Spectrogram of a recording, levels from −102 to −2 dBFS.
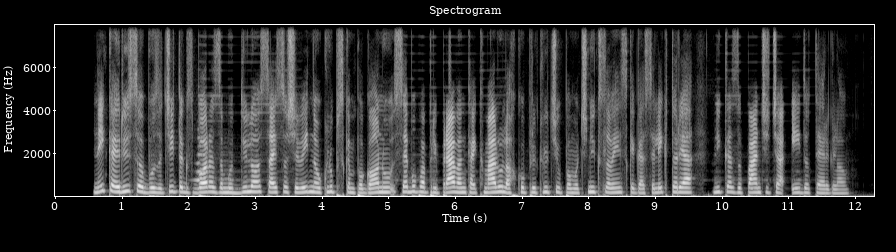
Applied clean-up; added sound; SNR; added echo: neural mask model DeepFilterNet 3.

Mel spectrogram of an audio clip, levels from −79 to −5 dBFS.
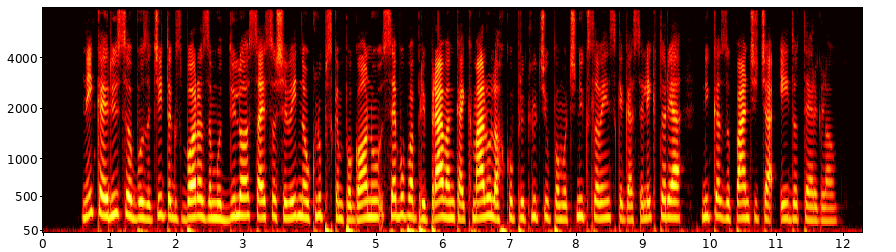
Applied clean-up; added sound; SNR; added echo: none; none; none; none.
